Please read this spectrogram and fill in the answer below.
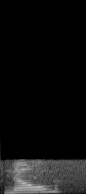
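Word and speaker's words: Noem: Nome in South Dakota. Is that how you say her name? K-O-E-M.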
